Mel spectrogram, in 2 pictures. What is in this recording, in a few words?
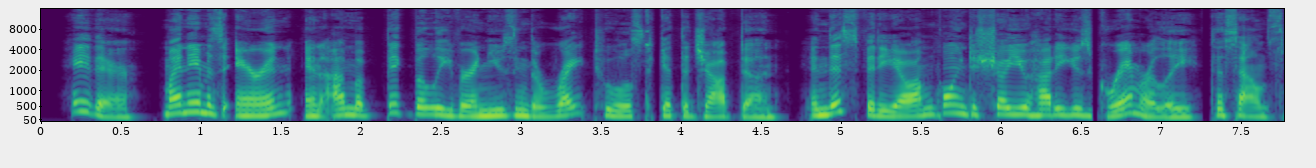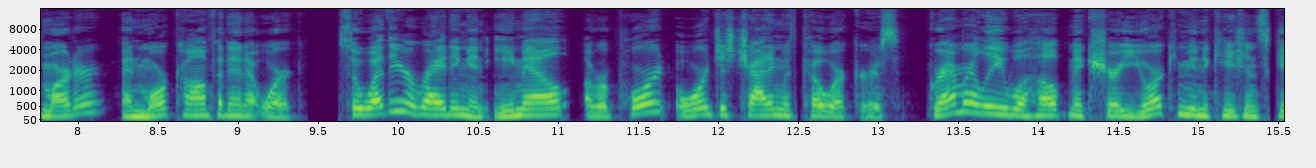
E-Learning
